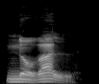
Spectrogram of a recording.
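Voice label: "nogal", Spanish; mekanta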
